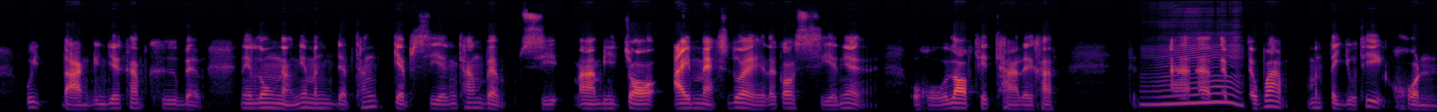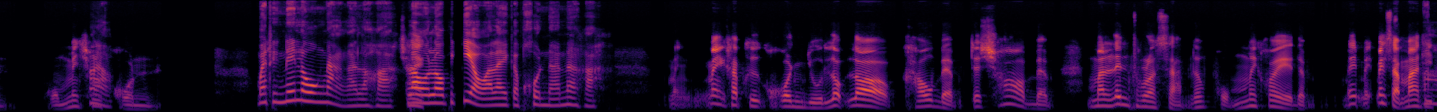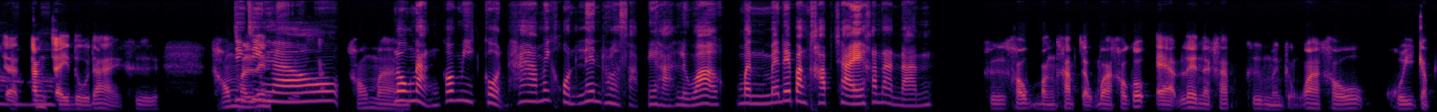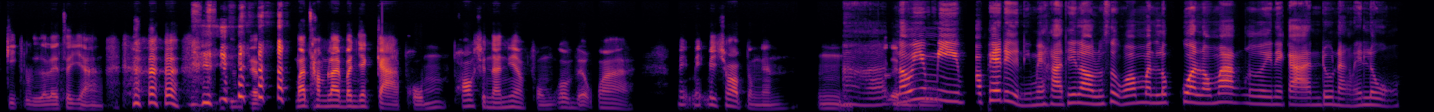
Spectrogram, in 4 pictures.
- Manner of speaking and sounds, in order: "แบบ" said as "แดบ"; "แต่-" said as "แต่บ"; other background noise; "แบบ" said as "แดบ"; laugh
- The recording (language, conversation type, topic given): Thai, podcast, สตรีมมิ่งเปลี่ยนวิธีการเล่าเรื่องและประสบการณ์การดูภาพยนตร์อย่างไร?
